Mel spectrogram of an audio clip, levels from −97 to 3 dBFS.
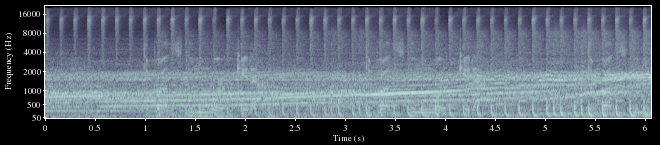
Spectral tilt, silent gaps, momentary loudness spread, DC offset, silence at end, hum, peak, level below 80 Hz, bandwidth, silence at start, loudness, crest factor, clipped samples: -3.5 dB/octave; none; 4 LU; under 0.1%; 0 s; none; -2 dBFS; -48 dBFS; over 20 kHz; 0 s; -18 LUFS; 16 dB; under 0.1%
